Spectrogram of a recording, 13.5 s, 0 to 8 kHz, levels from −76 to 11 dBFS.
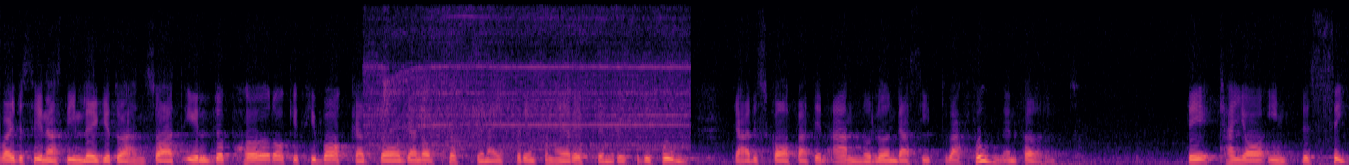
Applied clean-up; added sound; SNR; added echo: none; Domestic sounds, home sounds; 16 dB; none.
